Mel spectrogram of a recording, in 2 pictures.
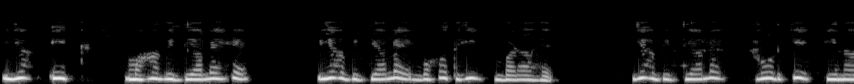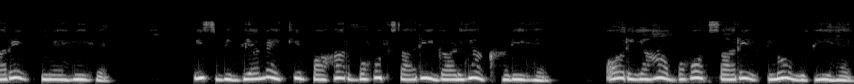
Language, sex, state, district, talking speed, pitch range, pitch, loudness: Hindi, female, Bihar, Saran, 125 wpm, 220-280 Hz, 235 Hz, -15 LUFS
